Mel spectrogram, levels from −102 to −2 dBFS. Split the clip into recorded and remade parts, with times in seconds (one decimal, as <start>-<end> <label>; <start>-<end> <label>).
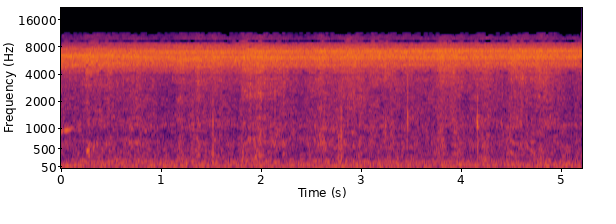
0.0-2.9 recorded; 2.9-4.3 remade; 4.3-5.2 recorded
